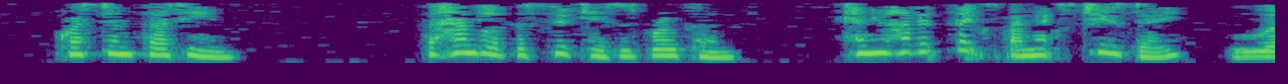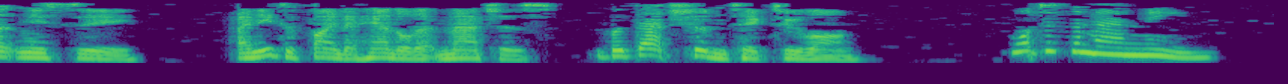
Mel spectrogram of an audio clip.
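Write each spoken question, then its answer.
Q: What does the man mean?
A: He can fix the suitcase by next Tuesday.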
